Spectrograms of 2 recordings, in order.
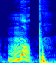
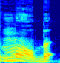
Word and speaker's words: mop: votes that reminds me here's a word I keep hearing people mispronounce mop m-o-p mop a simple enough word I would have thought yet it would Amaze you just how often people say it wrong it's not mob it's mop an instrument often made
